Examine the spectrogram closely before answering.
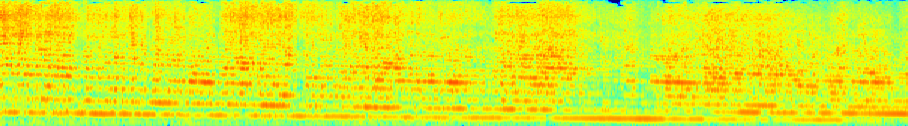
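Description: Loud siren-style emergency alert alarm: one siren tone with many overtones slides slowly down in pitch, and about four and a half seconds in a second, higher tone joins it, also falling.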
